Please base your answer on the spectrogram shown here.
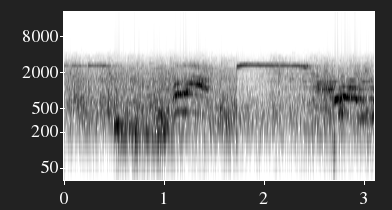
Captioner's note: whistle; whistle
